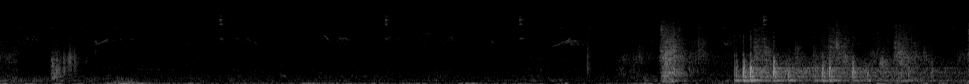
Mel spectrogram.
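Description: Footsteps of someone walking a woodland trail, with short bird chirps heard in a quieter stretch. Near the end comes a louder passage of crunching and rustling with a low hum under it.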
